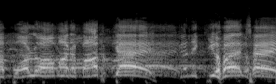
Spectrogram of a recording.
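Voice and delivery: high, loud shouted demand; furious shout. Acted. Son shouting at his parents, furious shout. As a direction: yell it in rage.

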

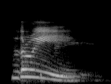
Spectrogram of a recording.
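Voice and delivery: THREE with air blown through the TH; THREE, airy TH and falling tune. Shown as a demonstration. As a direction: push a puff through tongue and teeth on THREE. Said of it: "¿Sientes aire en tu mano?".

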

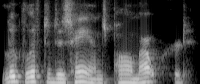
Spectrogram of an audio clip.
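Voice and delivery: ordinary delivery

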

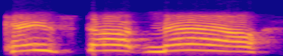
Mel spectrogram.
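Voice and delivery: high, slow and emphatic, each word driven home; rousing preacher call. Real, not acted. Host urging the group to keep pedaling, high slow rousing call. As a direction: preach it like a revival chant to keep them going. Motivational pep talk to group.

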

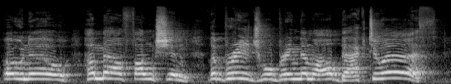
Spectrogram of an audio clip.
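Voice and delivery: high, hammed-up robot panic; mock alarm. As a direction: gasp out the malfunction like a cartoon scientist. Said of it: "he's thinking to himself".

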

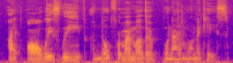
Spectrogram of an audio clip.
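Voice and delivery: ordinary delivery

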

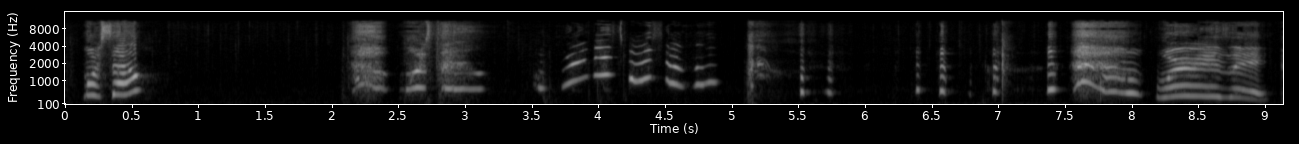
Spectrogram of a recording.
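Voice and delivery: high squealing cries for a friend; shrieking in half-laughing panic; high, frantic calling out; panicked calling. Real, not acted. Searching for missing friend.

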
